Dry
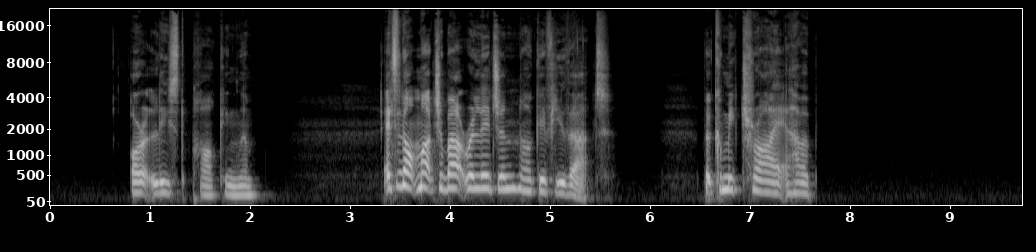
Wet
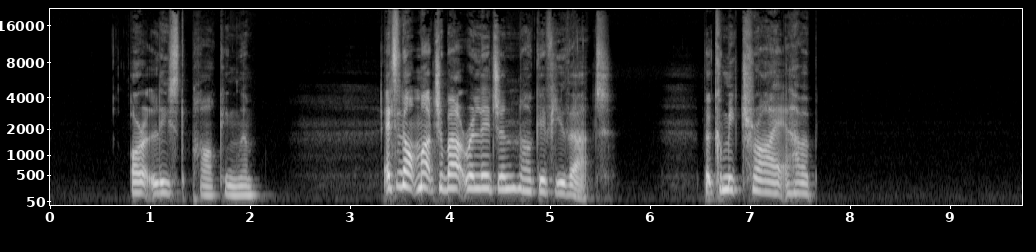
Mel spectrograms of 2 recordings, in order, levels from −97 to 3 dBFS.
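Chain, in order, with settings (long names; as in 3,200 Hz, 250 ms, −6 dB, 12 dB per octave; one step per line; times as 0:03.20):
0:05.52–0:06.89: parametric band 6,600 Hz +7 dB 0.43 octaves
level +8 dB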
